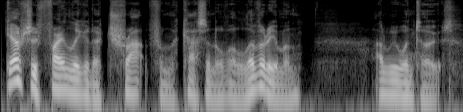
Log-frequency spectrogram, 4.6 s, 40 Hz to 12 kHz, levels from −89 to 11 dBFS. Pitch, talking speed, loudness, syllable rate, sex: 100 Hz, 170 wpm, -22 LUFS, 6.3 syllables/s, male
